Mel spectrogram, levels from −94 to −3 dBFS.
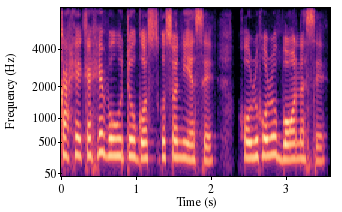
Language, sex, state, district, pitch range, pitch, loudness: Assamese, female, Assam, Sonitpur, 235-280 Hz, 255 Hz, -15 LUFS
